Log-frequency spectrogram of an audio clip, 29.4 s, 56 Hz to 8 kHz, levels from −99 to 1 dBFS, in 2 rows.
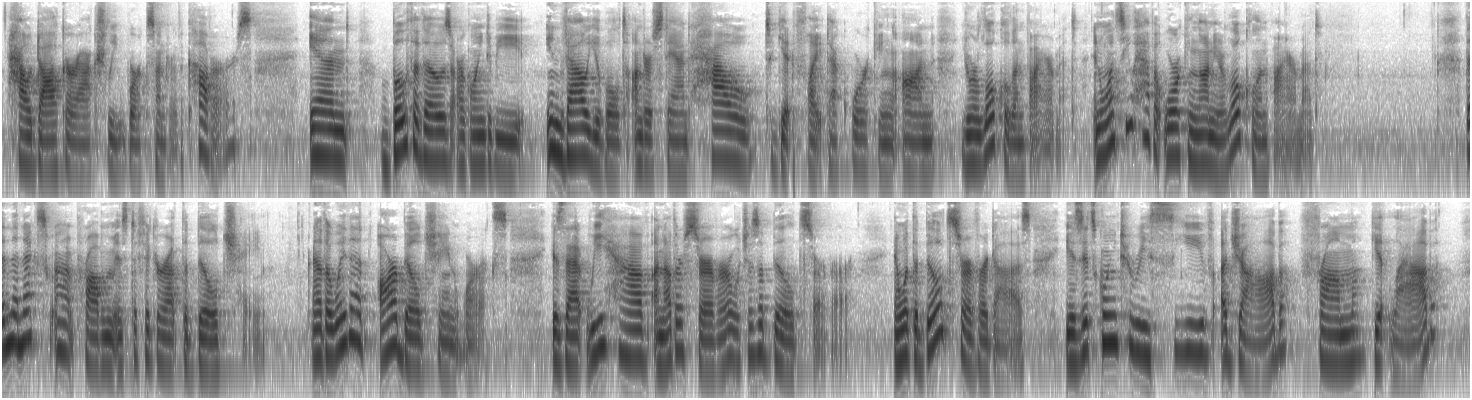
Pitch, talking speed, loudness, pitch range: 150 Hz, 170 wpm, -25 LUFS, 130-180 Hz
